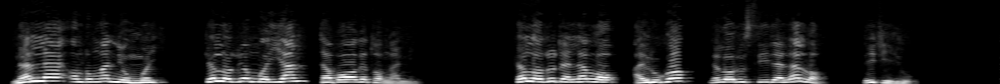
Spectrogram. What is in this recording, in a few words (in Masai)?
maasai bsv nt drama; good news; bible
